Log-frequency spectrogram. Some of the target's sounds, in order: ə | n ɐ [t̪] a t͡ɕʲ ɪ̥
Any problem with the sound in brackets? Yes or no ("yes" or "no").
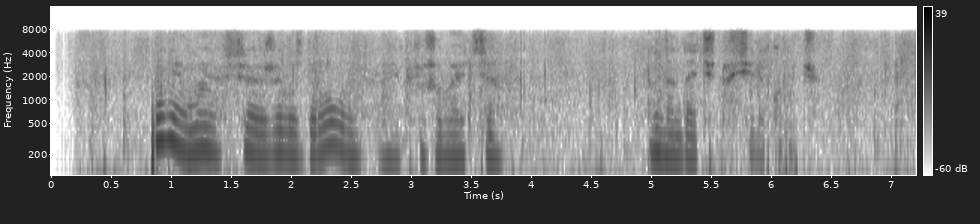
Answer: yes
